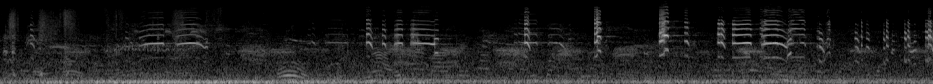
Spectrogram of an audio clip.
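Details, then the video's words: Red-wattled lapwing (Titodi) at a lake in India while mating: rapid bursts of strident, harmonic call notes, repeated in quick clusters, with background hum and noise. "calling Red Wattlad lapwing (Titodi)"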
